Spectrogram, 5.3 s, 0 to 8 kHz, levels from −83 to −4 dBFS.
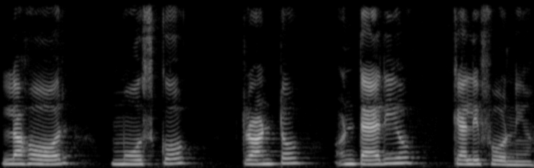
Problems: none marked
